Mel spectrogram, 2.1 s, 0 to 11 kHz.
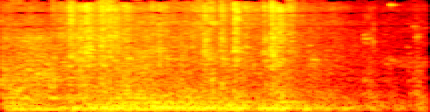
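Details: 1954 GMC 150 barn find with new plugs, wires, rotor and fuel line, glass-top fuel pump full of gas: starter churns at a quick, even rhythm for about two seconds but it never fires; cranking, no start, cause not confirmed.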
